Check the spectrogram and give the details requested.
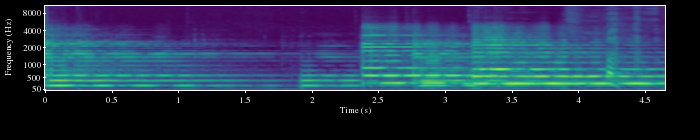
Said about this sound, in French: Quatre notes et cette pédale-là, à elle toute seule, assure la réverbe, la sinusoïde. Enfin, c'est mortel.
